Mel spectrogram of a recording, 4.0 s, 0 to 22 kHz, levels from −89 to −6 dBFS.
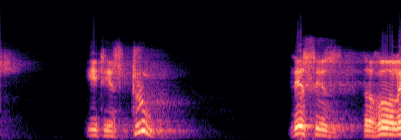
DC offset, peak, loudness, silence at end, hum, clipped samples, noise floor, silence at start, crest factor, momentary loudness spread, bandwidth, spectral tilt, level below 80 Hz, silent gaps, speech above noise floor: under 0.1%; -2 dBFS; -18 LUFS; 0 s; none; under 0.1%; -85 dBFS; 0.05 s; 18 dB; 10 LU; 7.6 kHz; -6 dB/octave; -64 dBFS; none; 68 dB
